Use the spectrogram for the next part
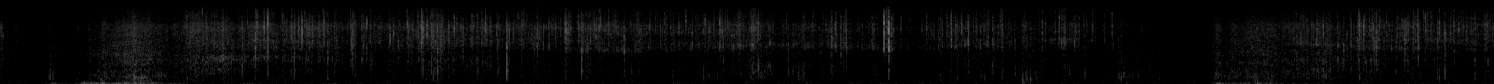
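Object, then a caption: Glued styrofoam bead clusters. Handfuls of glued styrofoam bead clusters (glued foam balls) are squeezed and crumbled, producing a dense, bright crinkling and crackling with quick dry snaps and no low end. The crackle runs almost continuously, with a sharper pop near the 9-second mark and a brief quiet gap around 12 seconds before the crumbling resumes.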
